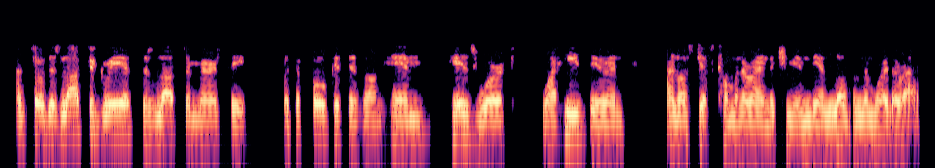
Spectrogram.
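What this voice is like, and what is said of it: Irish accent. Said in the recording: “know that accent. ... He's not from North Mississippi. He is from Ireland.”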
